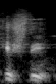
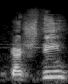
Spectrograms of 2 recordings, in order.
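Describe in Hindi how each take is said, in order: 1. पहले अक्षर में 'i' स्वर है। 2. पहले अक्षर में 'a' स्वर है। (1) "इन दोनों में से एक सही है" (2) "दुरुस्त जवाब जो है वो है कश्ती"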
